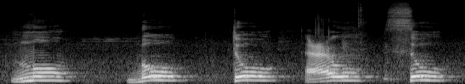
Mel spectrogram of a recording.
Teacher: لما ننطق حرف مضموم عملان: المخرج الأصلي وضم الشفتين اللي هو مخرج الواو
